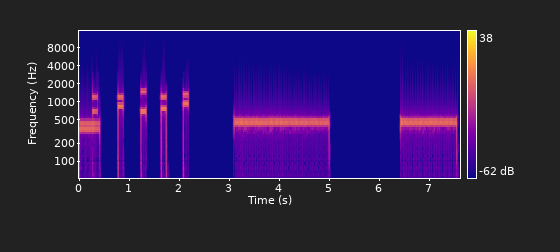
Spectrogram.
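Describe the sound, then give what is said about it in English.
Touch-tone keypad beeps as a telephone number is dialed: five quick dual-tone beeps in a brisk row. Two long, steady ringback tones follow, separated by a gap of silence. “I'm going to dial Teresa's number if you're ready.”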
